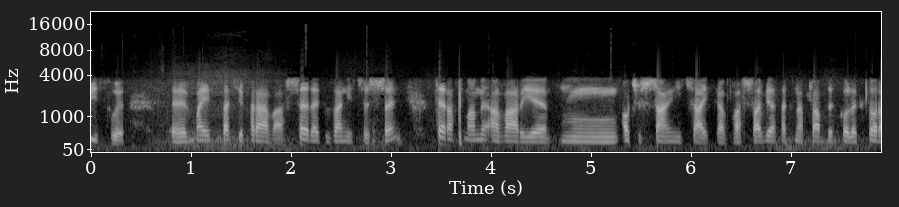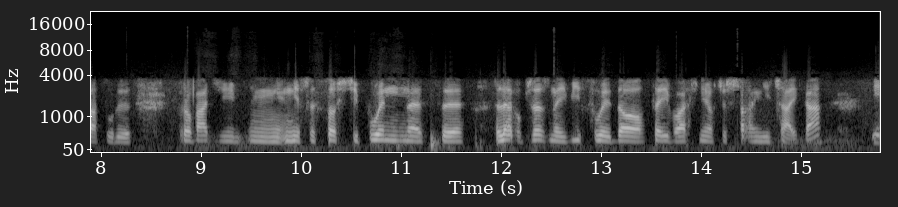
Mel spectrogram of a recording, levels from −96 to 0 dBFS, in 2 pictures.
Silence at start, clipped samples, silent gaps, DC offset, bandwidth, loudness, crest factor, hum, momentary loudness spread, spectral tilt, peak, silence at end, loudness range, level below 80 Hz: 0 s; under 0.1%; none; under 0.1%; 14 kHz; -33 LUFS; 20 dB; none; 8 LU; -4 dB/octave; -14 dBFS; 0 s; 4 LU; -74 dBFS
